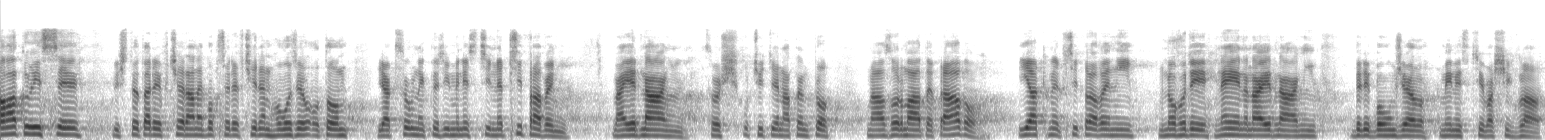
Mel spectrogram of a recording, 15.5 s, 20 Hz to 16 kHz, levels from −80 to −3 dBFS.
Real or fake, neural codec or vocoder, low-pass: fake; codec, 16 kHz, 2 kbps, FunCodec, trained on LibriTTS, 25 frames a second; 7.2 kHz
